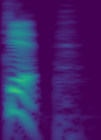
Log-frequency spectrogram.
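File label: "dip", English; oxford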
